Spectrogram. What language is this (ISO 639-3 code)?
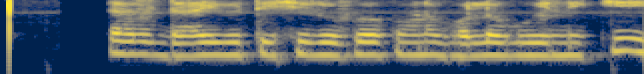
ori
